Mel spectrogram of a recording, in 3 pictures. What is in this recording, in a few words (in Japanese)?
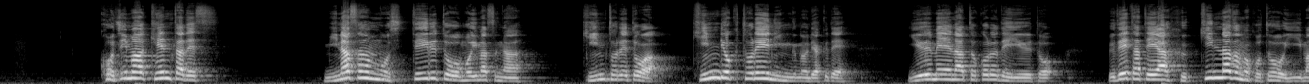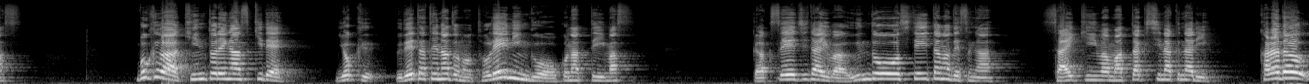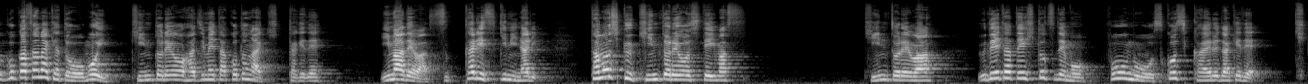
フリートーク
